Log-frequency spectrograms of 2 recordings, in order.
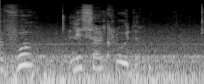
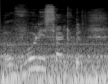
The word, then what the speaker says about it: Vaux-les-Saint-Claude: Donc là on est à Vaux-les-Saint-Claude. Vaux-les-Saint-Claude. Ça s'écrit avec un X, Vaux, V-A-U-X.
